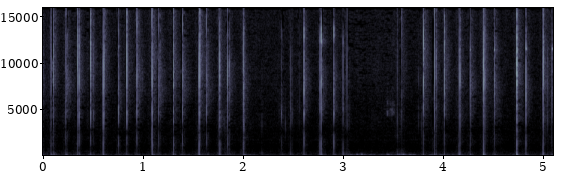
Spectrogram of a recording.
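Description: Long fingernails tap the base and sides of a small glass perfume bottle filled with blue liquid as it is turned in the hand. The result is a quick, irregular stream of sharp, bright clicks with almost no ring, over a soft low rustle of handling. It grows briefly denser and scratchier in the middle.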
